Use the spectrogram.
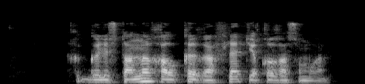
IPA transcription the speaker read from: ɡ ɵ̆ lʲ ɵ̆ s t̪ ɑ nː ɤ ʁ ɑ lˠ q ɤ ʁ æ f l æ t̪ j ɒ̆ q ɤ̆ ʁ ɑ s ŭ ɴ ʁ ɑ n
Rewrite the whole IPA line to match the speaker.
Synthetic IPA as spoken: ɡ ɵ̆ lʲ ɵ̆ s t̪ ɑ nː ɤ χ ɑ lˠ q ɤ ʁ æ f l æ t̪ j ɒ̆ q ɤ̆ ʁ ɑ s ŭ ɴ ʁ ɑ n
